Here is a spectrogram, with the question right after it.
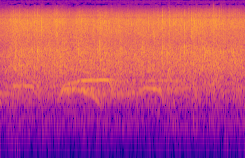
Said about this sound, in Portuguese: Então aplauda, faz alguma coisa se caiu a ficha, se entendeu?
